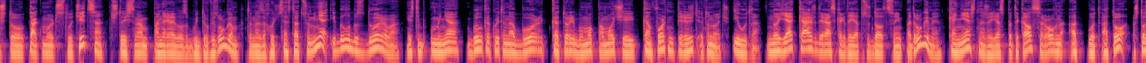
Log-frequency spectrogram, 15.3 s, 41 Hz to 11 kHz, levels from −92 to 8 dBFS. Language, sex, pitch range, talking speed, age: Russian, male, 105-145 Hz, 235 wpm, 20-39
